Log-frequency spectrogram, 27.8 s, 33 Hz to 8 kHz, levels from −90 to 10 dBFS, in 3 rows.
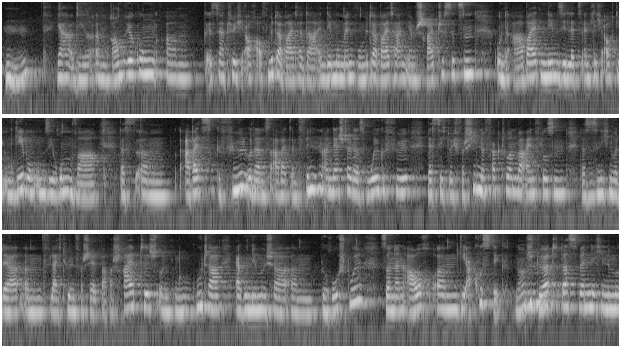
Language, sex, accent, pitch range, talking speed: German, female, German, 185-215 Hz, 160 wpm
